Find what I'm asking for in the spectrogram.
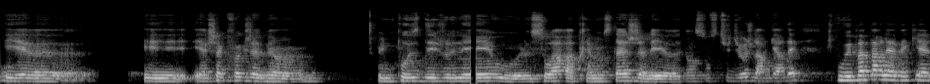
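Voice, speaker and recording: At a moderate pace, a woman speaks in a very deep, low voice with fairly even intonation and big swings in loudness. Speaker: ceramic artist. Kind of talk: casual interview chat. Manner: hesitant, many fillers.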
